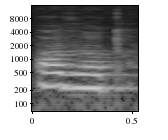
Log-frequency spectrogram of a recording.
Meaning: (adjective) free; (noun) azat (member of Armenian nobility)
- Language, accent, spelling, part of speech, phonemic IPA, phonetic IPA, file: Armenian, Eastern Armenian, ազատ, adjective / noun, /ɑˈzɑt/, [ɑzɑ́t], Hy-ազատ.ogg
